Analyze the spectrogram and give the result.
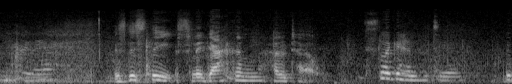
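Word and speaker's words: Sligachan: Is this the Sligachen Hotel? Sligachen Hotel. We pronounce it Sligachen.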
